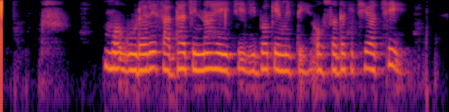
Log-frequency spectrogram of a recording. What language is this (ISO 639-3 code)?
ori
